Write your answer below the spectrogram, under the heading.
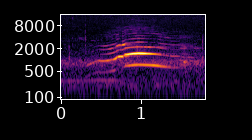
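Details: Cat in a garden, one of two angry cats fighting: a single loud drawn-out wail that rises in pitch, holds strongly for about half a second, then sinks and fades, rich in harmonics.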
